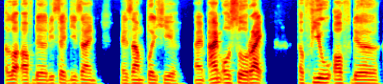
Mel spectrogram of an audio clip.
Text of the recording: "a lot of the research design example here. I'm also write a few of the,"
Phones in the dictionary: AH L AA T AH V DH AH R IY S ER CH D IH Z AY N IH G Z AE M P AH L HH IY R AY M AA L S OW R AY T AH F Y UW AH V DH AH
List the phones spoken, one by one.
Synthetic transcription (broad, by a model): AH L AA T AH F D AH R IY S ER CH D IH Z AY N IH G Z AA M P AH L HH IY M AY M AA L S OW R AY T AH F Y UW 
